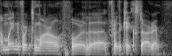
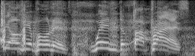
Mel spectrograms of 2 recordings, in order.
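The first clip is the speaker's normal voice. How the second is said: WWE hype man; 14 semitones higher than usual. Pretend. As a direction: pump up the crowd like a ring announcer. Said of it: "we need to send you to W W E hype man, boot camp".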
